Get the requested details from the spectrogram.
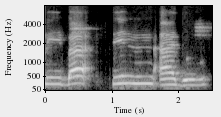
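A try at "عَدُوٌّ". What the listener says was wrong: Ditekan lagi, Bu. Kayak orang kaget. Ditekan seperti itu.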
